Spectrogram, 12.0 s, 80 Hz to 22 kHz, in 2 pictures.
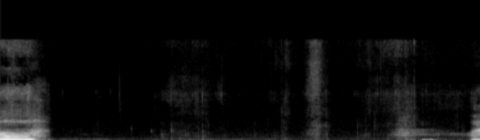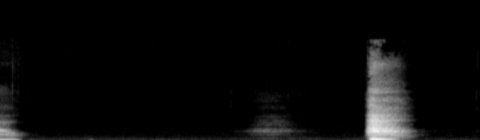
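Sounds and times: woman breathing in: 9.1 - 9.9.

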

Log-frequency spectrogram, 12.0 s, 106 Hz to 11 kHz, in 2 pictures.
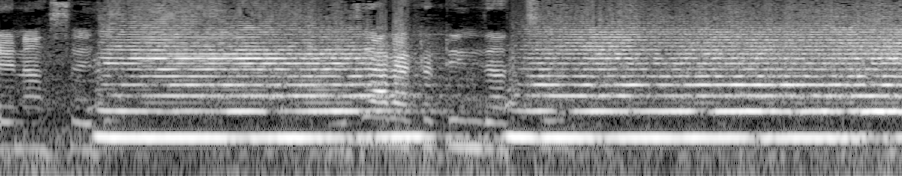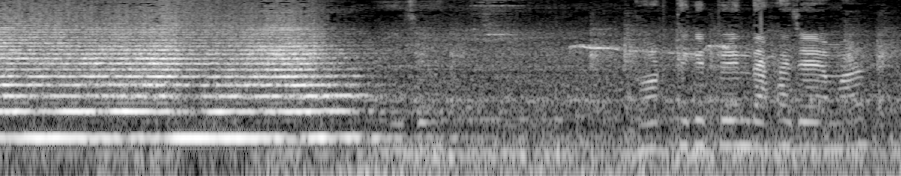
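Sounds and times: train horn blast: 0.6 - 8.7.

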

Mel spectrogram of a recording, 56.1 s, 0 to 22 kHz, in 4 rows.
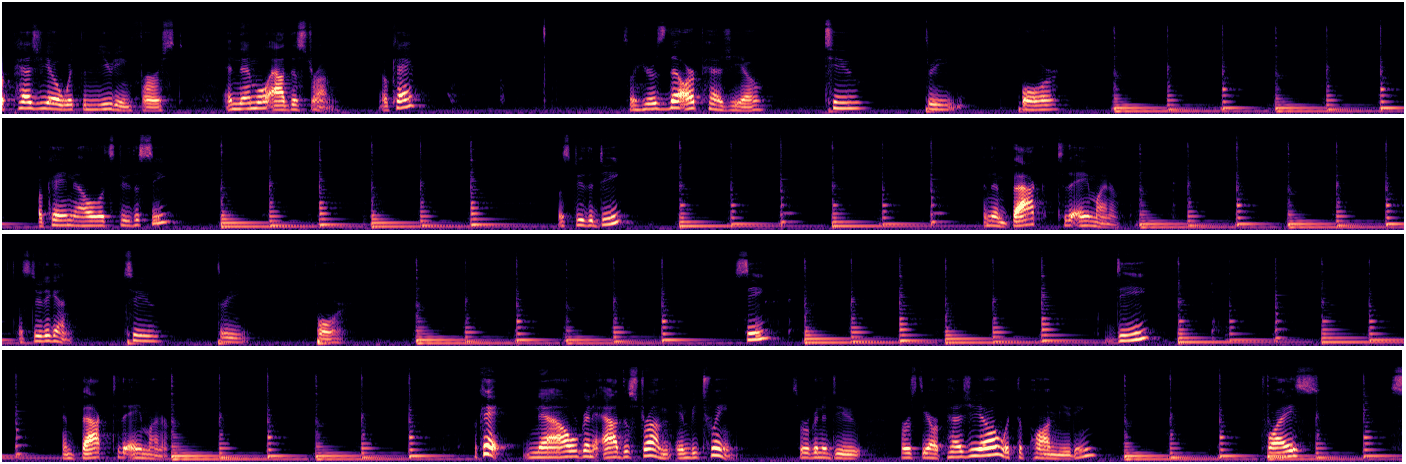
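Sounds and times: acoustic guitar arpeggio: 11.0 - 14.4, 16.1 - 24.1, 24.8 - 28.5, 32.1 - 46.8, 53.2 - 56.0.

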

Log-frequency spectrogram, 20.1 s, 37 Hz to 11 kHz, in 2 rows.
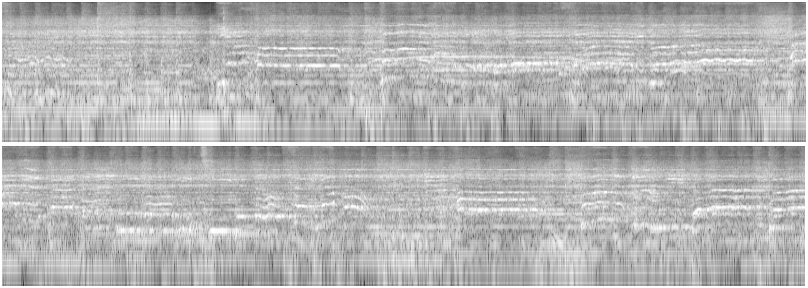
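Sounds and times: woman singing into microphone: 0.0 - 1.0, 2.7 - 20.0
loud amplified backing music: 0.0 - 20.0.

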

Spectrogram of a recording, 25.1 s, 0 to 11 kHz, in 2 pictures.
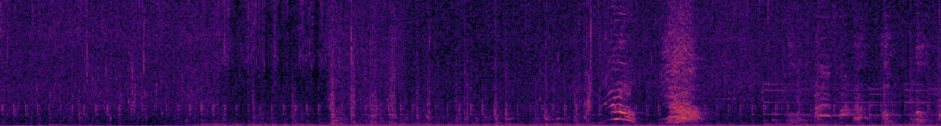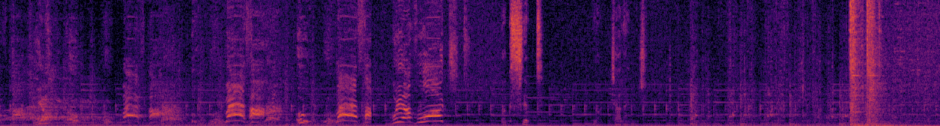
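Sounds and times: rising vocal cries: 8.0 - 9.6, 10.2 - 17.6
dramatic orchestral score: 8.0 - 25.0.

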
